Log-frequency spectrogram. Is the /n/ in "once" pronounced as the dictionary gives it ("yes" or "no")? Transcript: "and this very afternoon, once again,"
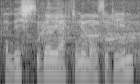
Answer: yes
